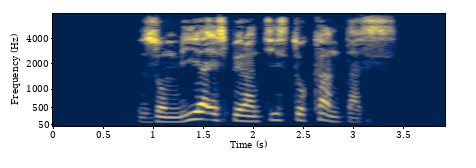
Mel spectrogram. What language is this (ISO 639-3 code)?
epo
